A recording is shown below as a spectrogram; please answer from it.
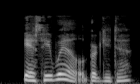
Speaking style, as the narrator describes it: she went on more calmly

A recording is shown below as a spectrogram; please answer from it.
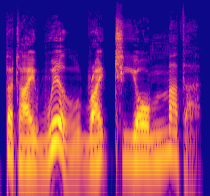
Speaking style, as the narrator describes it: she said, her voice quivering with anger

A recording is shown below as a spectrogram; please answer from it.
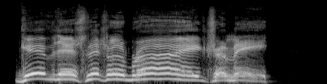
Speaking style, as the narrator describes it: he bellowed

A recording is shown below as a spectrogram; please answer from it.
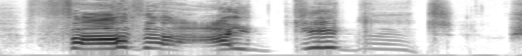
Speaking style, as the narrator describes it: shrieked the boy in chains below

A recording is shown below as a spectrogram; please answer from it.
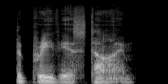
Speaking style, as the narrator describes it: Helmar said hoarsely

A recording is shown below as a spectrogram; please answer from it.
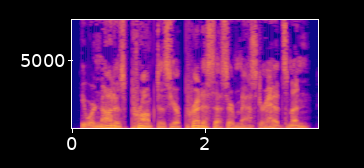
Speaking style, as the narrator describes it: he grumbled

